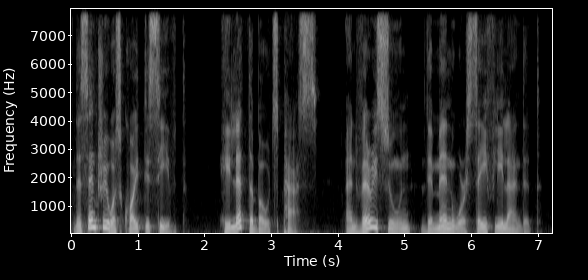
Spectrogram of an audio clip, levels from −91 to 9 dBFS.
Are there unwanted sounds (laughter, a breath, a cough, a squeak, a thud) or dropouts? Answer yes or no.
no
